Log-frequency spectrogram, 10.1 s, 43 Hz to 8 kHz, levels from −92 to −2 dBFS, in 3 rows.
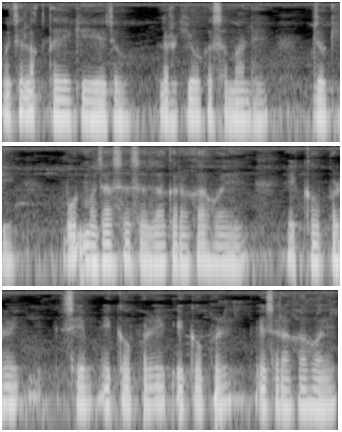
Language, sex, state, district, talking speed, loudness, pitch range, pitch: Hindi, male, Arunachal Pradesh, Papum Pare, 215 wpm, -20 LUFS, 100-105 Hz, 100 Hz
